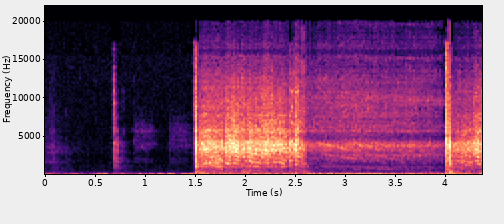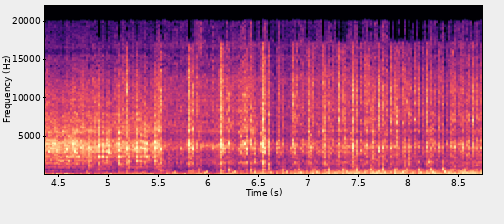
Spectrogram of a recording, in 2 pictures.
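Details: 1966 Mustang 289 V8 that sat over 20 years, restarting after fuel line work: the starter whirs, then the engine catches and revs roughly with uneven firing, then sputters; it is running only on priming fuel and hopefully will start drawing fuel on its own.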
